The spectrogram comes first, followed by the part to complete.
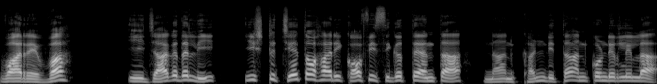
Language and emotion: Kannada, surprised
